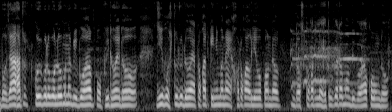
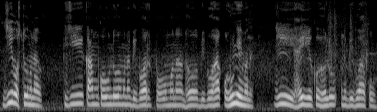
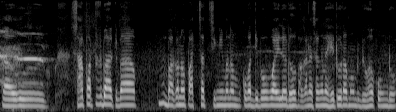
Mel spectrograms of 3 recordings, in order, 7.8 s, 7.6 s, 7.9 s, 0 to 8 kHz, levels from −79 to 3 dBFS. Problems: background sounds at intervals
